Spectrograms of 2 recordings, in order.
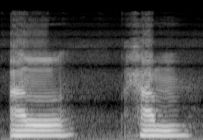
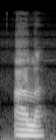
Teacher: Nanti kalau misalkan kita terburu-buru masuknya syiddah dan akhirnya nanti ada tambahan mantul sedikit. Karena lam itu yang harusnya nempel ke langit-langit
